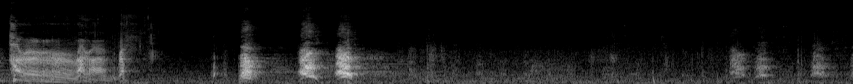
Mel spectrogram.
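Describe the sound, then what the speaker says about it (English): Dog barking in the fantasy role-playing game Dragon Age II, a few short sharp barks mid-distance with pauses between, over a quiet ambient game background, fading to softer yips near the end. "Well, woof to you too."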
